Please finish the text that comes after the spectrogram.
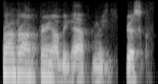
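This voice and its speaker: A man with a medium-pitched voice addresses the court as a defense attorney. The recording is muffled and lo-fi. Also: quick pace. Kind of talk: spoken courtroom advocacy. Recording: dull lo-fi courtroom audio.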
